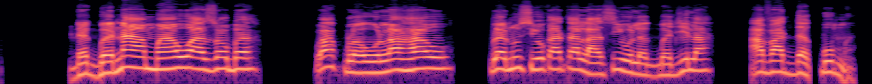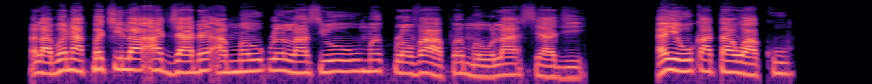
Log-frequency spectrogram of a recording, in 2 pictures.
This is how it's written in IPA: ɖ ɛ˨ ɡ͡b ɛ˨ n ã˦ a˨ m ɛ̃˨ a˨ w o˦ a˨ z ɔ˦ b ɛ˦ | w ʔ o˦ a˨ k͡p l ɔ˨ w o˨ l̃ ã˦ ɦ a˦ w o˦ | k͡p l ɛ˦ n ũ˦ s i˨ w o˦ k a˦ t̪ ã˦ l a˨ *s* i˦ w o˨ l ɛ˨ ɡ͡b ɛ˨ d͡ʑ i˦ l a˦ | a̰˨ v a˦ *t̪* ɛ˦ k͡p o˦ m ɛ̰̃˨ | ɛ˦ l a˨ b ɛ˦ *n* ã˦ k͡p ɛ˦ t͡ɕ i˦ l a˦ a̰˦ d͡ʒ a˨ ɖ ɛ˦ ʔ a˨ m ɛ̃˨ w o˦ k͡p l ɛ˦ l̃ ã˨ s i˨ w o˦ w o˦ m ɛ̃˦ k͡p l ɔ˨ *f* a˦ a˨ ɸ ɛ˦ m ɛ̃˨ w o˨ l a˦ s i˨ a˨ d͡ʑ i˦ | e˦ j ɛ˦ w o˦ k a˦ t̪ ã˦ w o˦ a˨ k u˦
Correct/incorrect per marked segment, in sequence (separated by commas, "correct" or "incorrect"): correct, incorrect, correct, incorrect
